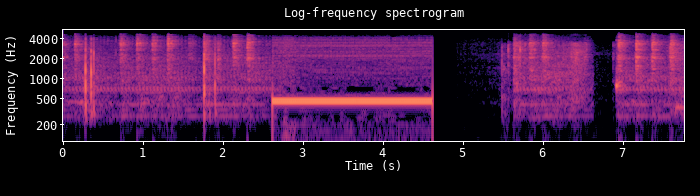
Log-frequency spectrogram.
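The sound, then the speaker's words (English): A loud, steady telephone dial tone of an outgoing call placed from a radio show hums for about two seconds, preceded by a patter of clicks and taps, then cuts to silence before more clicking resumes. “can you please get Corey on the phone for me, baby?”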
